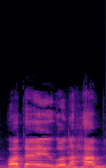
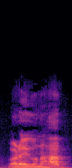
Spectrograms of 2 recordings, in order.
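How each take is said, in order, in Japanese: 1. すべての単語を、はっきり一つずつ言っています。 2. 単語を省略して、つなげて言っています。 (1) "っては発音しない" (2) "省略の美学みたいな"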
